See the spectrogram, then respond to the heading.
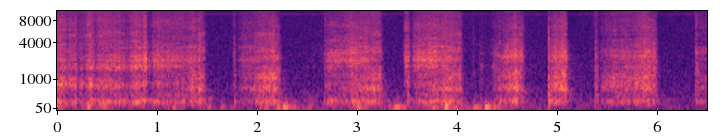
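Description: A metal scraper tool rakes repeatedly across the surface of a solid green floral foam brick. Each pass makes a crumbly, rasping scrape that is bright and gritty, with short quiet gaps between the strokes.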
